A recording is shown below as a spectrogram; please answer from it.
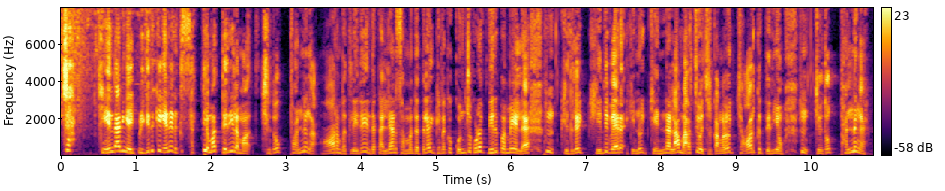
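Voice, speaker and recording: A haughty cartoon son protesting a family match in a quick, fairly high, clipped voice, as a man voices him. He sounds disdainful and impatient, recorded close and dry. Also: animated, a bit bright, slightly rough, dry recording. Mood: irritated. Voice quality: contemptuous, irritated. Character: proud, snobbish son objecting to a marriage. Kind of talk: cartoon voice acting.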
